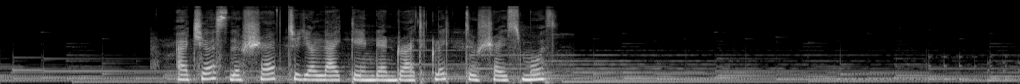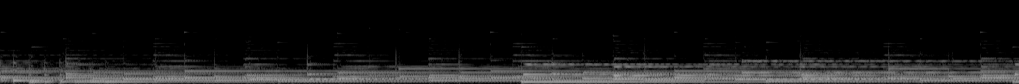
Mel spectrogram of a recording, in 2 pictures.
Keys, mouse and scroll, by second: 0.8 alt+z, 1.3 click, 3.2 click, 5.8 Tab, 7.0 Tab, 7.5 click, 9.1 click, 11.5 Tab, 13.2 Tab, 13.9 alt+click, 14.5 alt+click, 15.2 ctrl+r, 17.7-18.5 middle drag, 18.5 alt+z, 19.1-20.3 middle drag.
